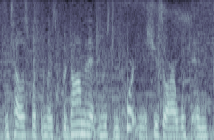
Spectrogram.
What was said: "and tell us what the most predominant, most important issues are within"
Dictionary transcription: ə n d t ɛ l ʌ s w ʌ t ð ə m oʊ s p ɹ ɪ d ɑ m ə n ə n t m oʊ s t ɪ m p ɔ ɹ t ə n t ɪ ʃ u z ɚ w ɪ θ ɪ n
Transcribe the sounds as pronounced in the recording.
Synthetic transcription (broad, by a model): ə n t ɛ l ʌ s w ʌ t ð ə m oʊ s p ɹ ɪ d ɑ m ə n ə n m oʊ s t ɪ m p ɔ ɹ t n t ɪ ʃ u z ɚ w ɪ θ ɪ n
